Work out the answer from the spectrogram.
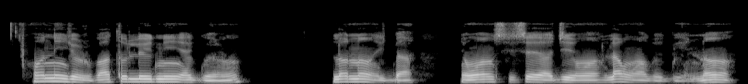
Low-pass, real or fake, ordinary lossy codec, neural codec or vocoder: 7.2 kHz; real; none; none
